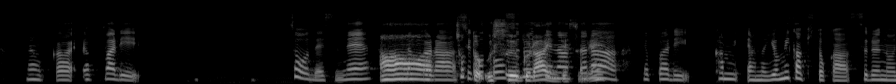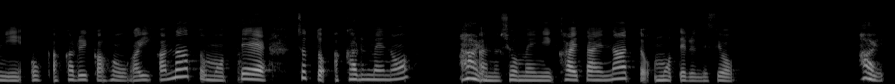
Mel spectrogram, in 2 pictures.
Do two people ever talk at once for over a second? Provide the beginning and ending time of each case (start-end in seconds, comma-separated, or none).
4.0-6.0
